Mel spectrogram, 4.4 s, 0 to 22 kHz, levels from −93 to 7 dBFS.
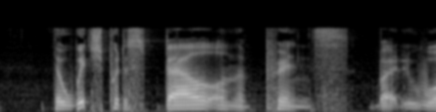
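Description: From 1.37 s onward, a time-stretched section, likely from software stretching, slows the speech to 0.55x at unchanged pitch. It drags, with harmonics drawn out sideways on a spectrogram.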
